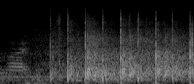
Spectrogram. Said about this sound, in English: you hear those brooms slapping in front of the stone. Sometimes I have heard through my earphones the sort of crinkle.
